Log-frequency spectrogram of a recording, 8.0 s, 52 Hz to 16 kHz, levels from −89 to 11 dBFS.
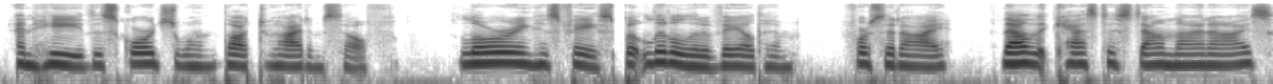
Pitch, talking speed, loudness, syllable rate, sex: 195 Hz, 195 wpm, -19 LUFS, 5.3 syllables/s, female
